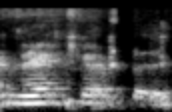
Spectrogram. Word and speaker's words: MAC-EPID: MAC-EPID? Yeah, MAC-EPID.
